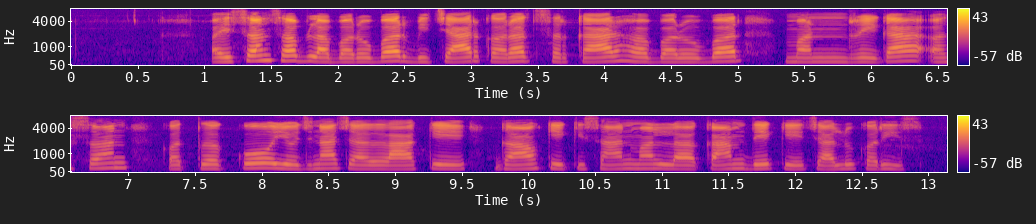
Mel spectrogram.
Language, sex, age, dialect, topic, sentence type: Chhattisgarhi, female, 25-30, Eastern, banking, statement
